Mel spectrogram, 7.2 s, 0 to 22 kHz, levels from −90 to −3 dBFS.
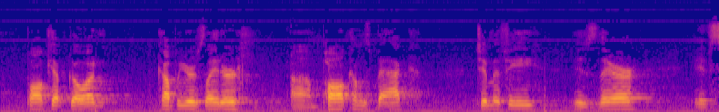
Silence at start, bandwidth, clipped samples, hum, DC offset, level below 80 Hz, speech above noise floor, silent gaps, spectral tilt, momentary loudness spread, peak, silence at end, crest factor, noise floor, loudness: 0.05 s; over 20 kHz; under 0.1%; none; under 0.1%; -56 dBFS; 25 dB; none; -6 dB/octave; 17 LU; -10 dBFS; 0 s; 20 dB; -53 dBFS; -29 LUFS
